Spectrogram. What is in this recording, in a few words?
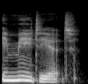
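"immediate", British English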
